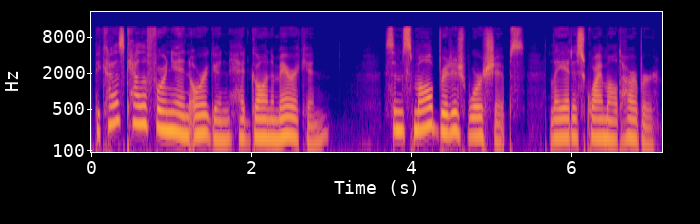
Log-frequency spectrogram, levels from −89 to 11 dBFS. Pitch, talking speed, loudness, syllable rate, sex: 190 Hz, 125 wpm, -18 LUFS, 4.9 syllables/s, female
